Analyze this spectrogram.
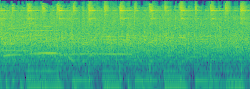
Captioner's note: cheering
